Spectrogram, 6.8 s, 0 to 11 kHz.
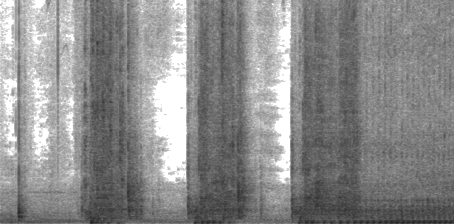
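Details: Honda Megapro single that lost spark and died after 50–100 m, tested with its original CDI (broken wire suspected): two cranking bursts, catches on the third try, settles to a steady even idle; CDI still works; normal start and idle.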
